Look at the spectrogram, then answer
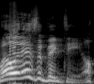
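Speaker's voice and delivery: acted, loud, furious angry yell. Retelling an argument between two people, speaker voices the man, retelling an angry yell. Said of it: "yelling at me".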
